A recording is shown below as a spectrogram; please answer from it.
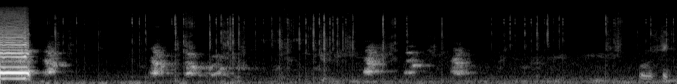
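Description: A dog barks once sharply and close at the start, then several fainter barks come among scattered light clicking and rattling.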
